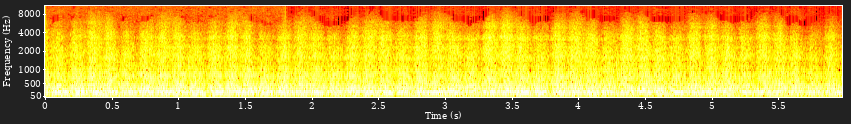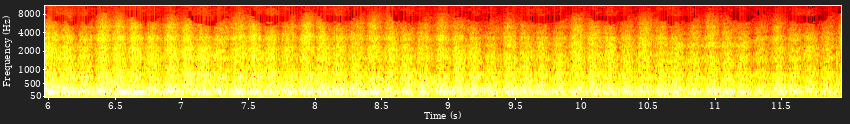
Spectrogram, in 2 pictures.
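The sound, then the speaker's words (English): A J36 steam locomotive hauling a rail tour labours up a steepening gradient with the regulator wide open, its exhaust beating in a steady, rapid rhythm over a continuous loud roar of working machinery, with no voices. “We leave the rail tour here as the J36 continues towards the top of the gradient.”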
